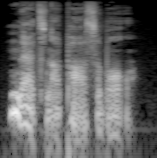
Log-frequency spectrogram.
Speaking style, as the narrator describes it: Matt says flatly

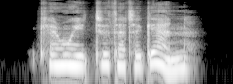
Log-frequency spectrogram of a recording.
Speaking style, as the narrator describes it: she rasps

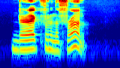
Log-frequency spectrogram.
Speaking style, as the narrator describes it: Cody said

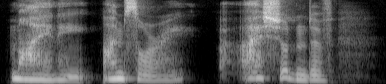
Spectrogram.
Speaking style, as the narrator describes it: he mutters

